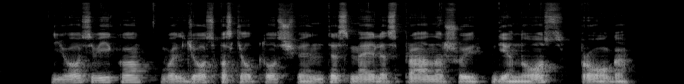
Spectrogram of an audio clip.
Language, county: Lithuanian, Šiauliai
